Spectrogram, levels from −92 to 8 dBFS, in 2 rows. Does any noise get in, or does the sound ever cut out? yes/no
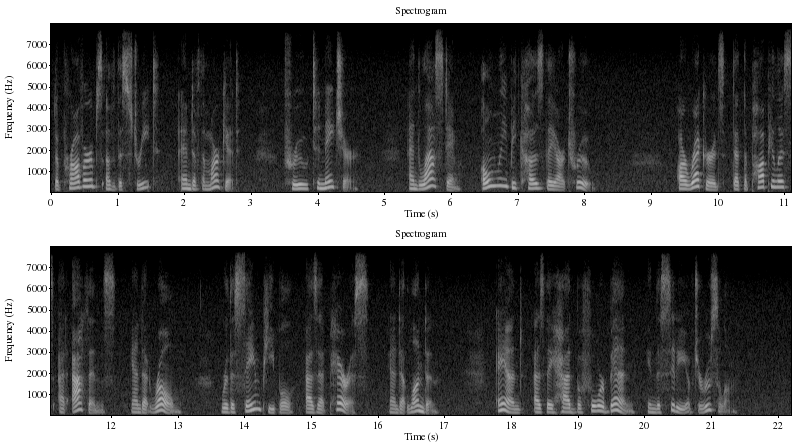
no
